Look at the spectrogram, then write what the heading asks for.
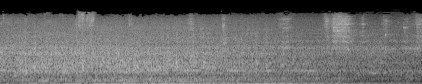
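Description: A train running slowly past close by on the station tracks: a rumble of wheels on rail that swells and then eases, with brief high wheel squeals near the end.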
